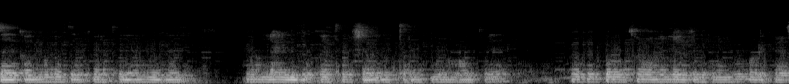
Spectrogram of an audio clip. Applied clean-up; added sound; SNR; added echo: neural separator model SepFormer DNS4.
